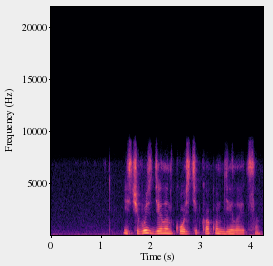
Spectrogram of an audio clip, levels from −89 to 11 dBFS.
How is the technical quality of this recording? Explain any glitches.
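The recording has one glitch, a lost packet rebuilt from error correction, in speech carried over an Opus call path whose spectrum stops at about 8 kHz.

From 3.39 to 3.53 s, roughly 80 ms of audio went missing in transit, which fits four separate 20 ms packets. Each following packet carried a low-bitrate backup copy, and the decoder played those instead, so there is no silence. The patch sounds rougher and noisier. On a spectrogram it appears as a short, grainier, smeared band. The waveform stays continuous, with no dropout.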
